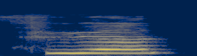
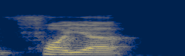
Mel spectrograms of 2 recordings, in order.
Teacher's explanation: the Ü becomes a diphthong oi, and an additional unstressed E is put in Feuer. Same for vier becomes fire, and so on. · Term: Sprossvokal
